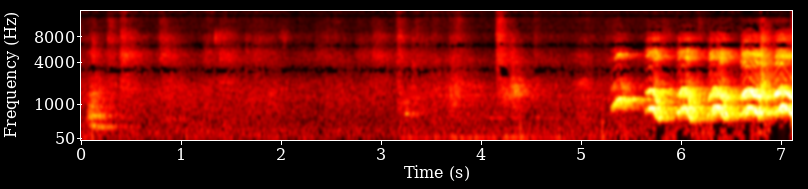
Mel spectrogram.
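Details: Great Dane puppies in a litter, quiet at first, then a burst of loud, high whining cries in the last two seconds, overlapping and repeated in quick pulses.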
